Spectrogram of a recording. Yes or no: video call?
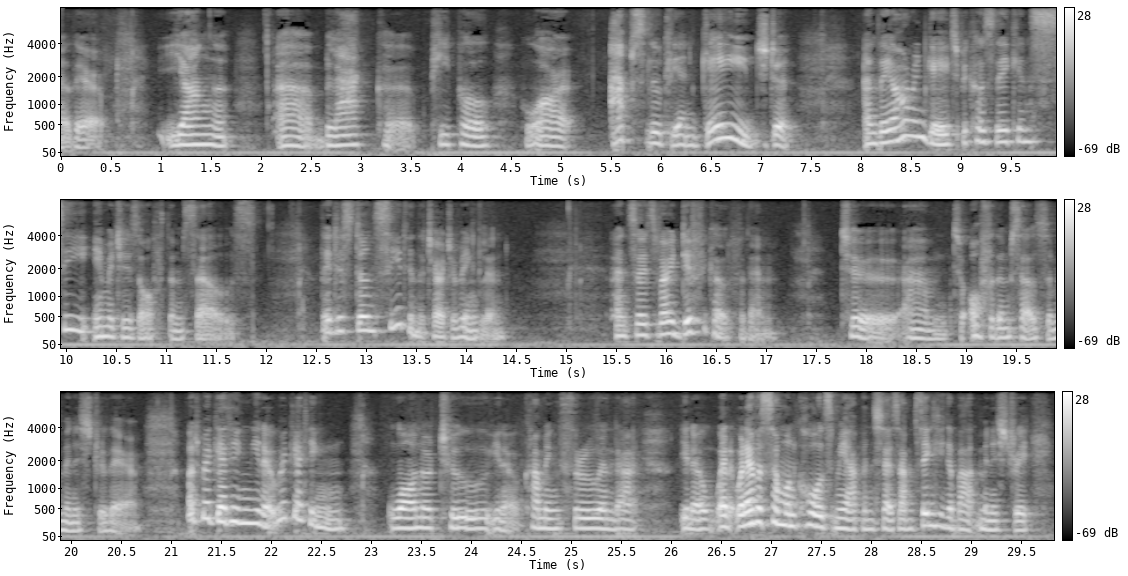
no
